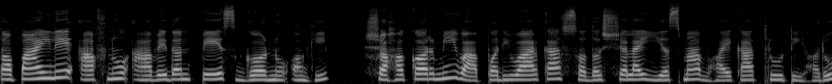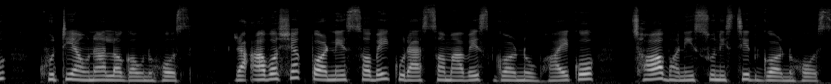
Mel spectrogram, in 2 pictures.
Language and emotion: Nepali, neutral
